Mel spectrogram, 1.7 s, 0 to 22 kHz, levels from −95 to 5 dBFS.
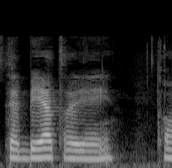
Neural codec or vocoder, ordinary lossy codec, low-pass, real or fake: none; AAC, 32 kbps; 9.9 kHz; real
